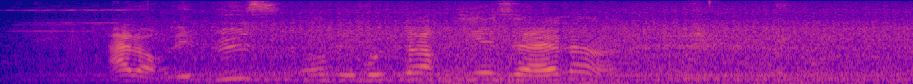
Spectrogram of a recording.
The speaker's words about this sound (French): Vous l'entendez là Il s'agit d'un bus de la marque Eliès avec le moteur à l'arrière. Très maniable. Regardez comment il fait les virages serrés.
